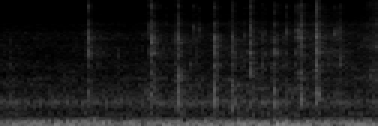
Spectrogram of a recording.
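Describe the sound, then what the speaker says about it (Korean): Typing on a computer keyboard at a desk while entering text into an Excel spreadsheet: a quick run of crisp, close key clicks in an uneven rhythm over a low steady hum, with no talking. "그냥 타자를 쳐요."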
